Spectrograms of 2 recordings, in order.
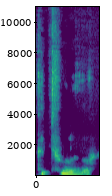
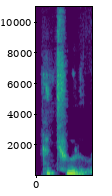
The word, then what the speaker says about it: Cthulhu: It's pronounced Cthulhu. Cthulhu.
